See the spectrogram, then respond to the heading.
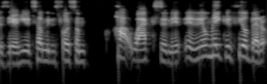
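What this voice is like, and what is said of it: Put-on cartoonish accented voice. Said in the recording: “Is that Ray Ramirez's accent? ... I always pictured him as sounding like Dr. Nick”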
